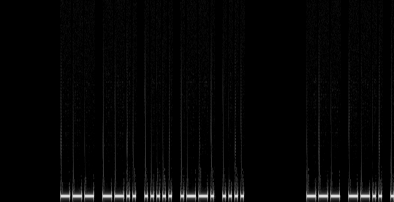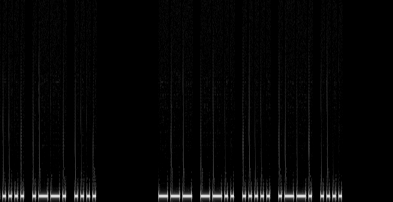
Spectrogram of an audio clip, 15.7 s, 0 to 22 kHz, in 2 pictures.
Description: Morse code, heard as a keyed tone, about 20 wpm, 700 Hz. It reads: OZ5PH OZ5PH OZ5PH
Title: DXCC-100 Call Signs - 5 Characters - Repeated 3x - 20wpm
